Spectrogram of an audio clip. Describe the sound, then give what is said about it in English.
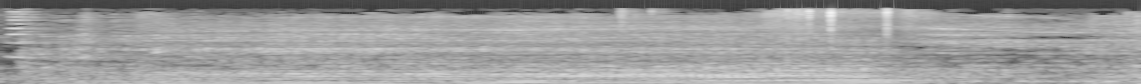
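Road traffic noise: a steady, broad rumble of passing vehicles that holds at an even level throughout, with no voices. “it's very hard to talk sometimes because of all of the noise from the traffic”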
